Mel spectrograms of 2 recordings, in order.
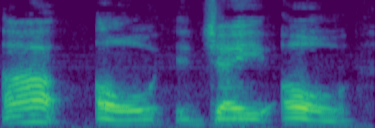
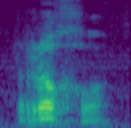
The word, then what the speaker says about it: rojo: though is I stay the word for red in Spanish is Rojo this is spelled r-o-j-o and J is in Spanish are pronounced like this Rojo and we have the initial R so if you can do it it will be the rolling are Rojo so how would you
